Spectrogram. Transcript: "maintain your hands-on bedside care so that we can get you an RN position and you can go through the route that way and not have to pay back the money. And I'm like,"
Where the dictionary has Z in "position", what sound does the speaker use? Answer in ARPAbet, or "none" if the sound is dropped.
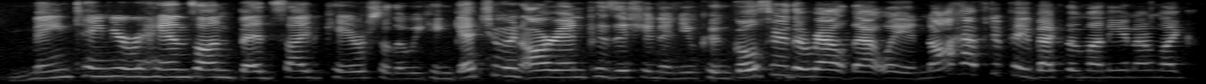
Z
